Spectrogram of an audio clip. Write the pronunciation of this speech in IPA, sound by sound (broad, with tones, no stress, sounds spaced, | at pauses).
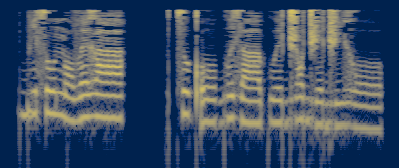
b i˦ s o˦ n ɔ˨ β ɛ˦ ɣ aː˦ | t͡s ʊ˦ kʼ oː˨ ɡʷ i˦ z aː˨ kʷ eː˨ d͡ʒ ɔ˦ d͡ʒ e˨ d͡ʒ i˨ ɣ oː˨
